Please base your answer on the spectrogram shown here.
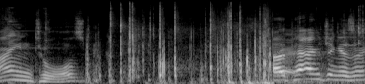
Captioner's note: crinkling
